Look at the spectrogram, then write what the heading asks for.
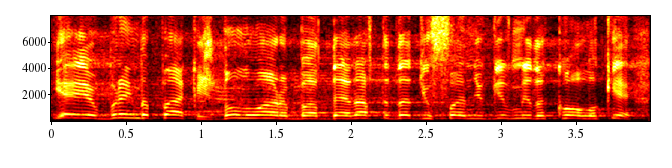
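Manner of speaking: put-on Russian-accented English like a DJ mix; English scratched into Russian. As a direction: rattle off phone orders in a Russian accent. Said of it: "someone took a D J of English".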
